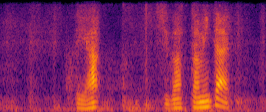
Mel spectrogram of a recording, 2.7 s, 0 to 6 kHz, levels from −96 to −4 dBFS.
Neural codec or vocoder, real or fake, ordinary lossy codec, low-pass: codec, 24 kHz, 0.5 kbps, DualCodec; fake; Opus, 16 kbps; 5.4 kHz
